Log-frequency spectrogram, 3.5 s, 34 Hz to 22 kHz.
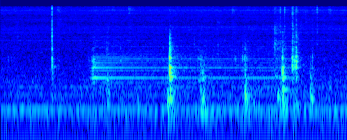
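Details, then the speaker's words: Keurig K150P brewer with suspected faulty board: solenoid valve unplugged and replugged gives a steady buzzing hum with a few sharp clicks instead of closing cleanly; valve sticking from some hang-up inside. "sounds like it's stuck again like it was the other day you can hear it and it there it is it closed up so there's some hang up in there that's causing the valve to get stuck"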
